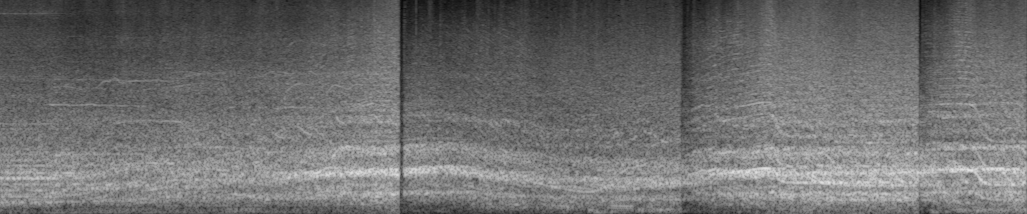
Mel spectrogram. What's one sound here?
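Racing car engines roar and whine as they speed past, rising and falling in pitch.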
